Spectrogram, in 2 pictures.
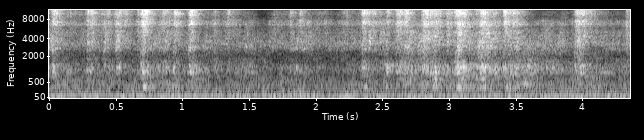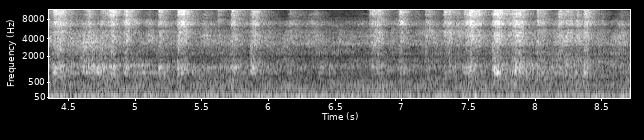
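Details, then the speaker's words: Breville Dual Boiler BES920 steam wand frothing milk, with wand and jug angled and tip near the surface: quick repeated hissing and chirping bursts as air is drawn in, a normal milk-stretching sound, stopped around 60°C. "putting the wand at an angle, the jug at an angle, the wand close to the edge, sort of spinning the milk, and keeping the tip close to the surface so that it aerates the milk as it spins. You want to listen as well, you want to hear that hissing sound."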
